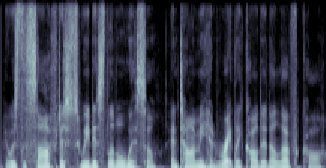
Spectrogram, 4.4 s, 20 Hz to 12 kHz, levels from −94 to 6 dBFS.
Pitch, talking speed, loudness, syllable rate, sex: 200 Hz, 220 wpm, -18 LUFS, 5.7 syllables/s, female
